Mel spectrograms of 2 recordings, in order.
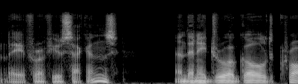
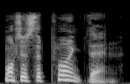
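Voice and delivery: high, loud grumble; raised royal voice, dropping on the last word; grumbling king; 6 dB louder than usual. A narrator's reading. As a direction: complain as a frustrated king. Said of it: "grumbled the king".

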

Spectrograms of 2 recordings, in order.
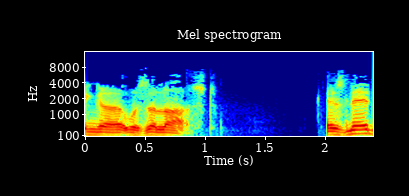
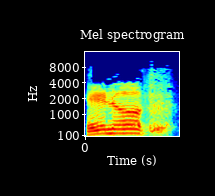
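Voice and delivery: bellowed; 6 semitones higher than usual. A narrator's reading. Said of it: "the king bellowed".

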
